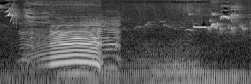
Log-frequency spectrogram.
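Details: Tame cattle from a herd of dozens leaping down a mountain hillside slope; one drawn-out, rich moo of about a second and a half with a dipping, even tone, then quieter ground noise and a few high bird chirps.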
